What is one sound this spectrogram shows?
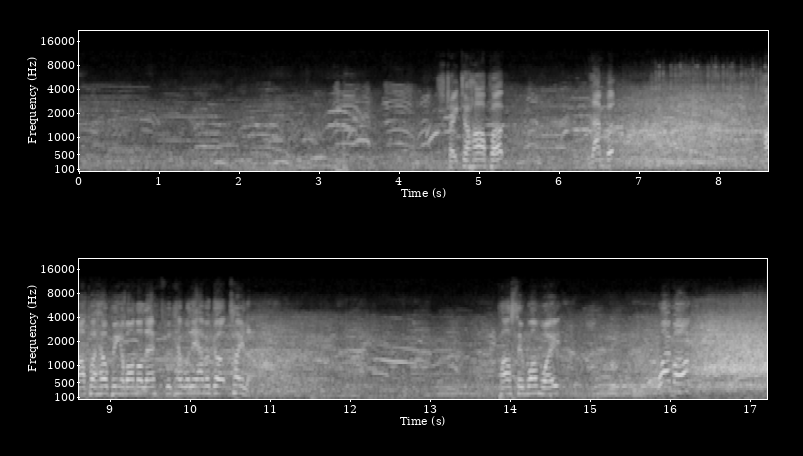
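A large stadium crowd murmurs and shouts.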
